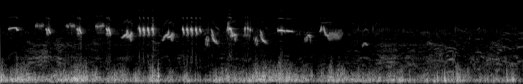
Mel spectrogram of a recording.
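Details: Bluethroat male defending his territory from reeds, delivering a rapid jumble of high chirps, buzzy slurs and ringing notes. The phrase tails off into a few scattered chips over a steady low hum.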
